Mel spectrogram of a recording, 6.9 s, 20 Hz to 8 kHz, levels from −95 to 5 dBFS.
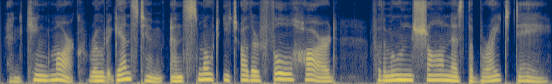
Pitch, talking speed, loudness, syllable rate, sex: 155 Hz, 175 wpm, -16 LUFS, 3.9 syllables/s, female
